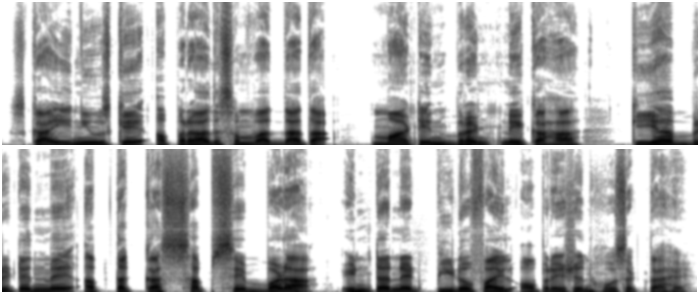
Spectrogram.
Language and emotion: Hindi, neutral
